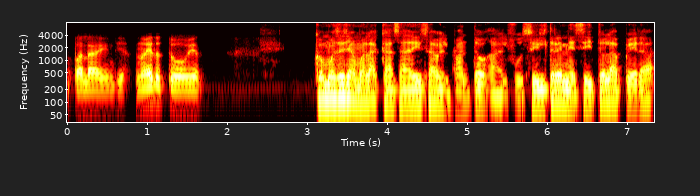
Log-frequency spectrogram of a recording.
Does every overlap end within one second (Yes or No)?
Yes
